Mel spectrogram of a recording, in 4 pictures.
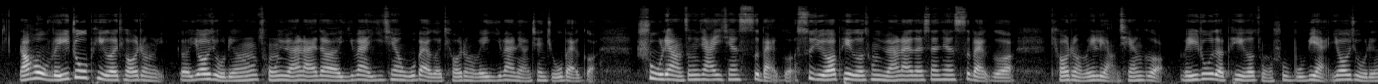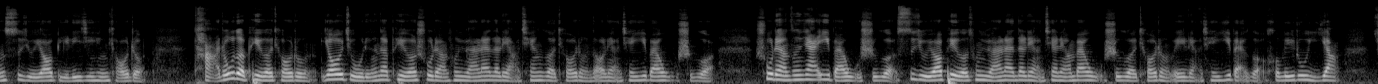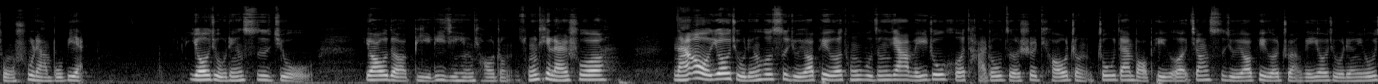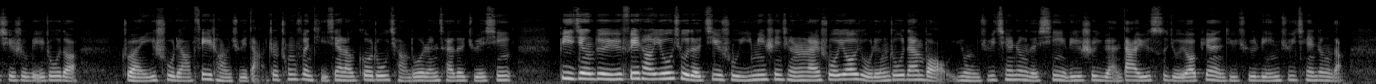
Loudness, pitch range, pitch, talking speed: -24 LUFS, 180-210 Hz, 195 Hz, 320 characters per minute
